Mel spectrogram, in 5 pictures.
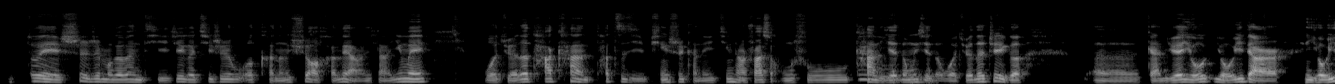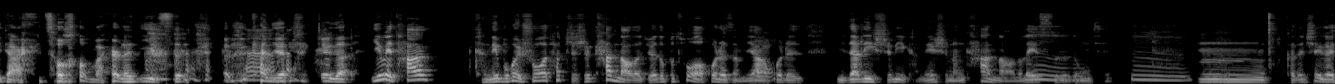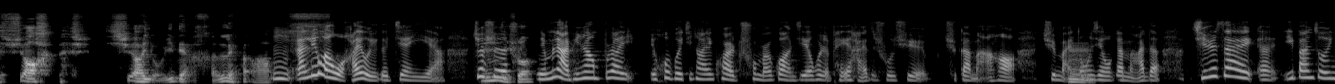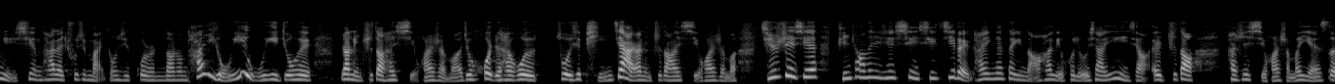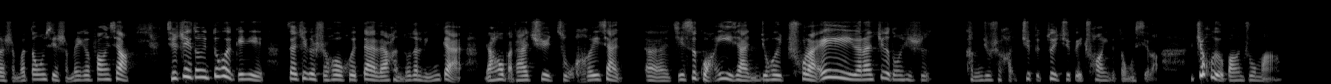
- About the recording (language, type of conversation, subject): Chinese, advice, 我该怎么挑选既合适又有意义的礼物？
- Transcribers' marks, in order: tapping; laughing while speaking: "走后门儿的意思，感觉这个"; laugh; tsk; laughing while speaking: "需要"; laughing while speaking: "量啊"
